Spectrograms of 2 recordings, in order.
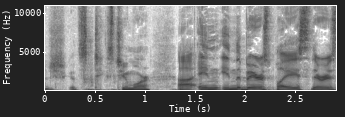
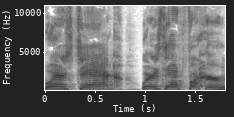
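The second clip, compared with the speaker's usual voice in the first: very high, screeching goblin yells; 13 semitones higher than usual. The game master voices goblins beating Winnegar with clubs: goblins screaming. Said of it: "screaming like".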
